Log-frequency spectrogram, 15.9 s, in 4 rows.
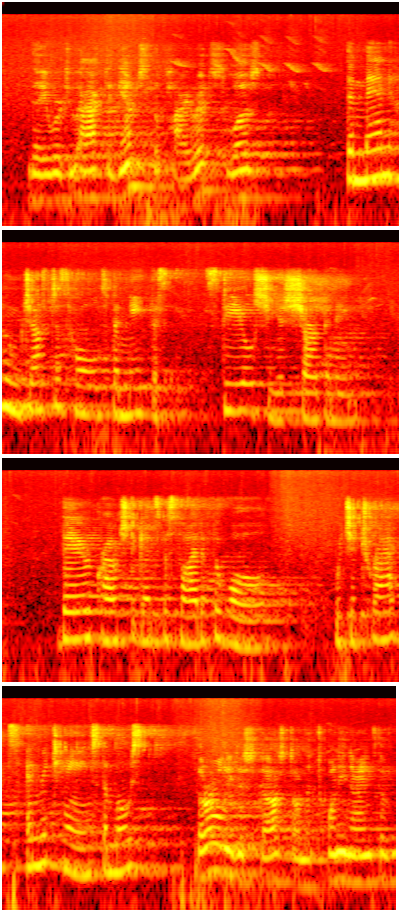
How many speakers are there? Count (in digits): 2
